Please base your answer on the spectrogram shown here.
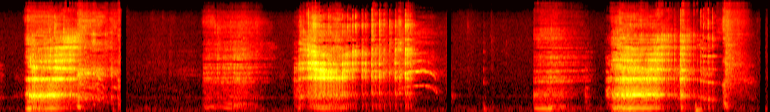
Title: Burp contest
